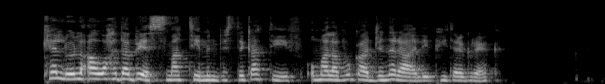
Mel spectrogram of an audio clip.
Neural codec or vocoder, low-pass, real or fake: vocoder, 22.05 kHz, 80 mel bands, Vocos; 9.9 kHz; fake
